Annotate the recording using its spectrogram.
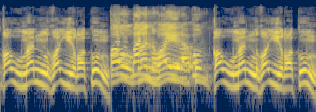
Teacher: इज़हार अल की नून को ज़ाहिर करना है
